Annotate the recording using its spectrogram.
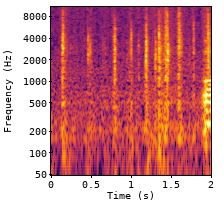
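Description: Computer keyboard typing: a quick, uneven run of key clicks as a word is typed.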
